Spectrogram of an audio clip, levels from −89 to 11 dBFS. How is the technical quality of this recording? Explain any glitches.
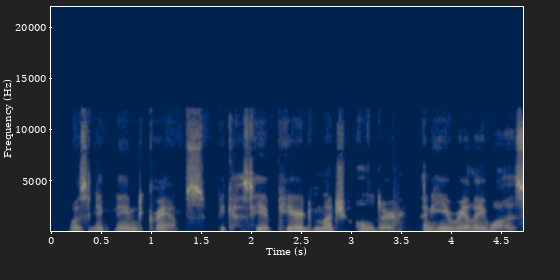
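The speech comes through a call path with two audible dropouts, and its top end stops at about 12 kHz, which points to a band-limited Opus stream.

From 1.95 to 2.00 s, just before "he appeared much", there is a brief smear where the sound wobbles instead of moving on. This is short concealed packet loss: about 20 ms never arrived in time, so the receiver stretched the previous sound over roughly 23 ms and blended back.

From 3.42 to 3.49 s, right after "he appeared much", the sound freezes into a held buzz or fading hiss and then resumes slightly further along. This is a burst of packet loss: about 60 ms went missing, and the decoder filled about 56 ms by extending and attenuating the last sound, so that stretch is simply absent.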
